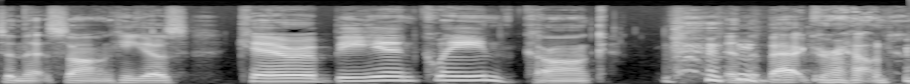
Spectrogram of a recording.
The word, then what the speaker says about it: Caribbean: and this conch mollusk, the queen conch is in the Caribbean, or is it Caribbean? Because I heard someone say it once. – It's the Caribbean. Yeah, you have to say it like you're about to sing the Billy Ocean song.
